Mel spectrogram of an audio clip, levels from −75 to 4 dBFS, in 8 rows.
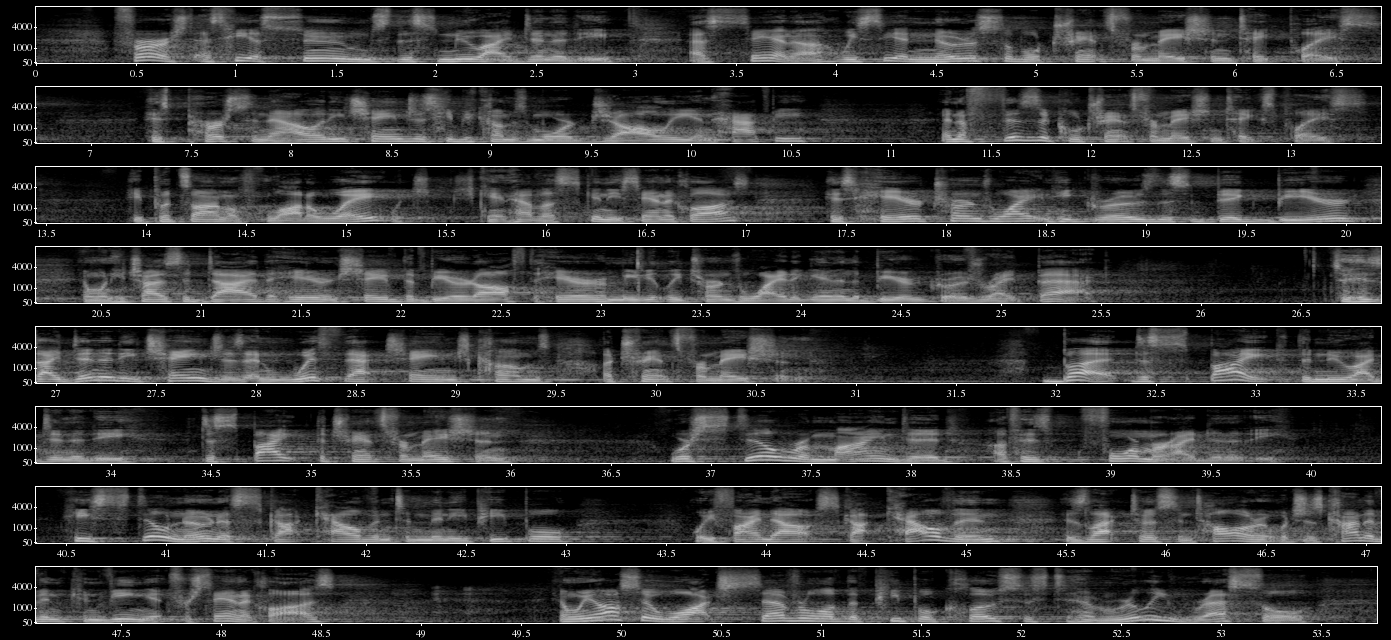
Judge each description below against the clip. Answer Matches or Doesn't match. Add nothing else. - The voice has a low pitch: Matches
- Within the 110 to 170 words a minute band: Matches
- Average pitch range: Matches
